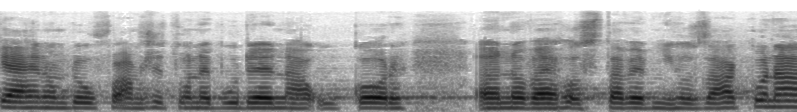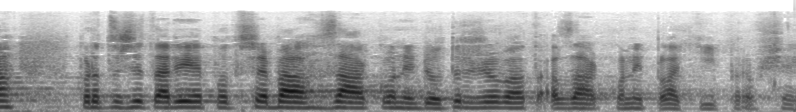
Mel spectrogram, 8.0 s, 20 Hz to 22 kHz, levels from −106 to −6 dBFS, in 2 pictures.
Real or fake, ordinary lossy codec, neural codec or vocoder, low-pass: real; AAC, 48 kbps; none; 14.4 kHz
